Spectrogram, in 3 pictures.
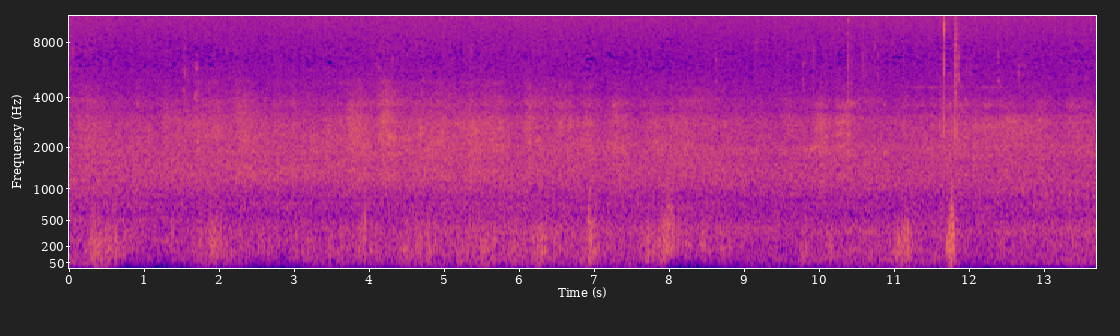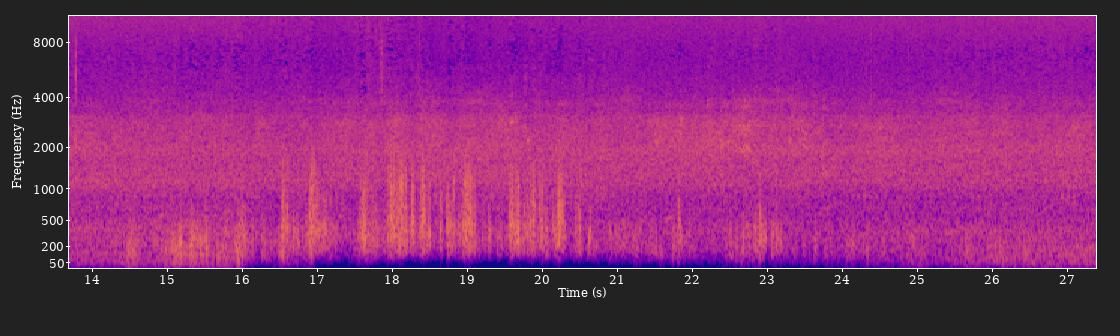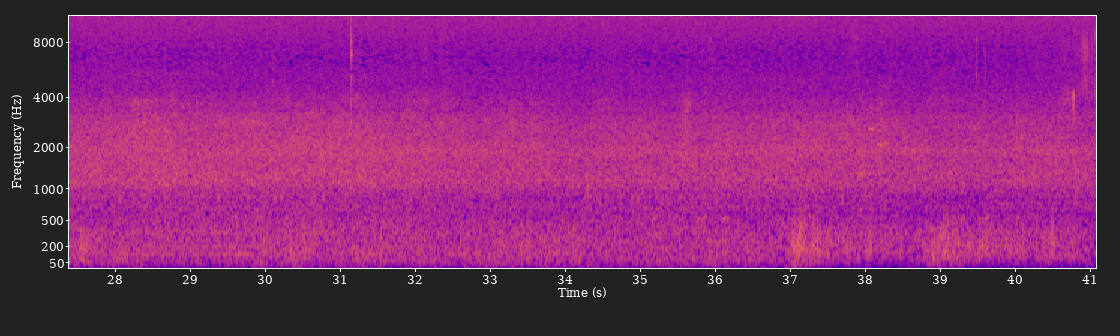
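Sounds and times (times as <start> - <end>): locomotive engine and wheels rumbling: 0.0 - 41.0.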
